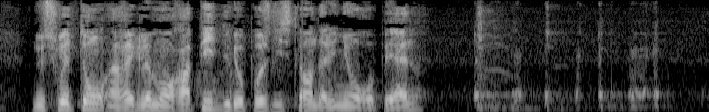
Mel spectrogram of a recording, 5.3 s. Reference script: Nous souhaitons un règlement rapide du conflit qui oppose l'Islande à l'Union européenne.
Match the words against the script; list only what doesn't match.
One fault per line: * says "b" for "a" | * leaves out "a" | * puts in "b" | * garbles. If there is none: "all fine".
* leaves out "conflit qui"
